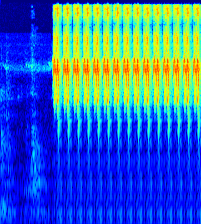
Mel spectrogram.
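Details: Velvet-fronted nuthatch from a tutor recording for cage songbirds: after a brief faint sound and a pause, an intense high trill of rapid, regular, sharp notes bursts in and carries on.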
